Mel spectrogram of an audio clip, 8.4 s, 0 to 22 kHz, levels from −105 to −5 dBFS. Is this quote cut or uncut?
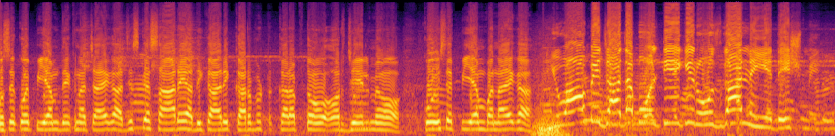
cut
